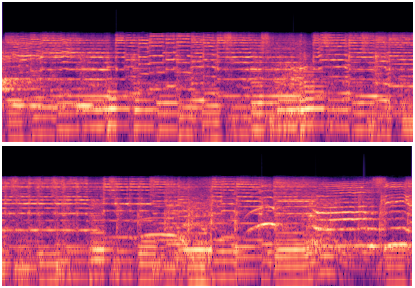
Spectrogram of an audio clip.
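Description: A live band plays a traditional song on electric bass and acoustic guitar, with a woman's singing voice coming in near the end.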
